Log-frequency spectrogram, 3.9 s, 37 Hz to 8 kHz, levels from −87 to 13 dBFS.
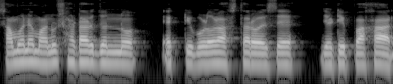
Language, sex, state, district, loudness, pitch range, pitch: Bengali, male, Assam, Hailakandi, -18 LUFS, 135-145 Hz, 135 Hz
